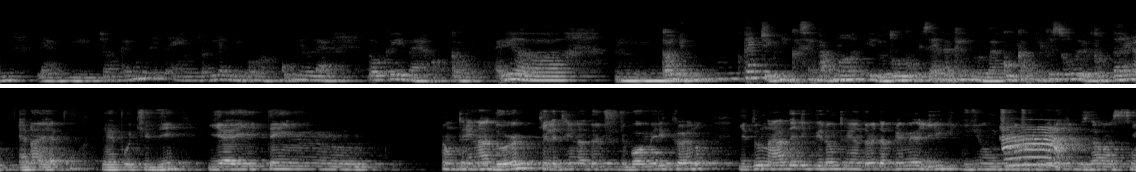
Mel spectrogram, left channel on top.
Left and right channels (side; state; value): both; different; correlation 0.00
